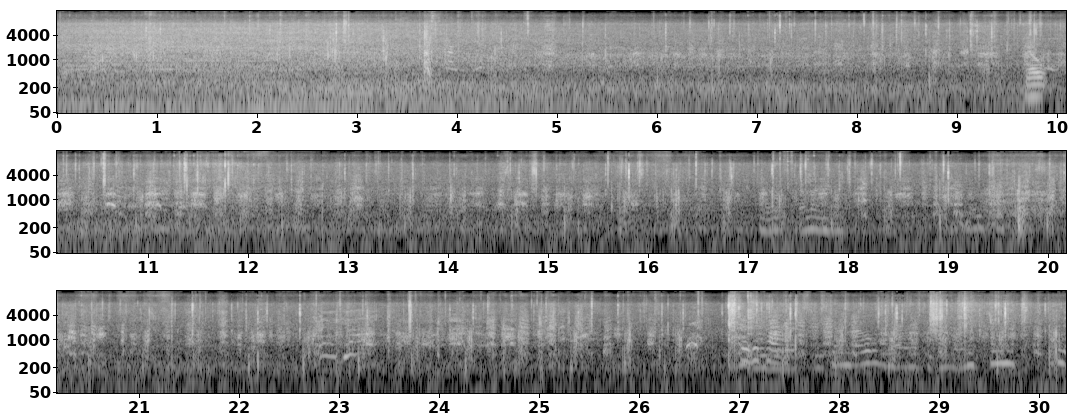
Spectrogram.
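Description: Footsteps crunching on a gravel road as people walk leashed dogs, the dogs' steps and panting mixed in. A low rumble at the start fades away over the first few seconds.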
